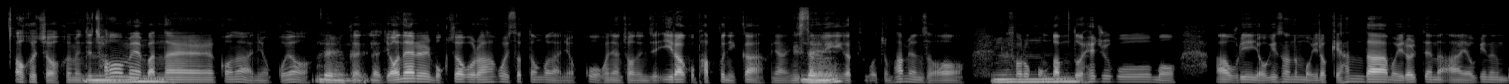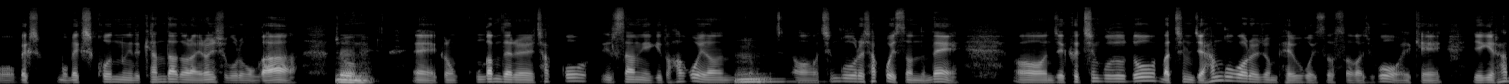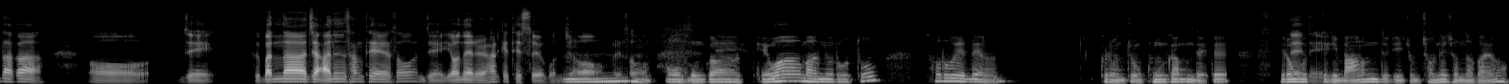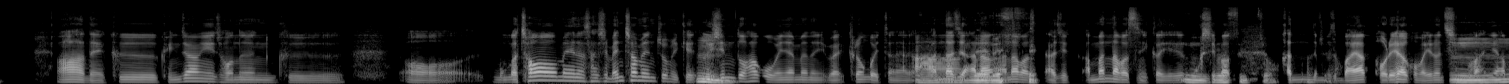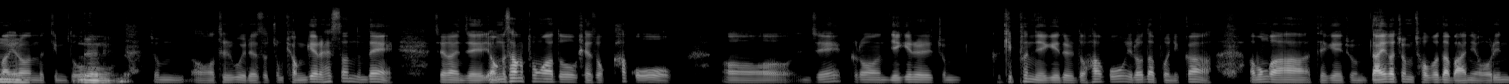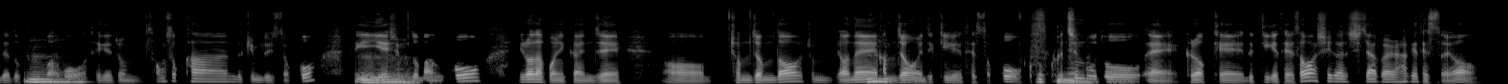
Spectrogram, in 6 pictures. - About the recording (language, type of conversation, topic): Korean, advice, 장거리 연애 때문에 외롭고 서로 소원해진 것처럼 느낄 때, 그 감정을 어떻게 설명하시겠어요?
- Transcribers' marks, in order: other background noise; tapping; laughing while speaking: "네네네"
